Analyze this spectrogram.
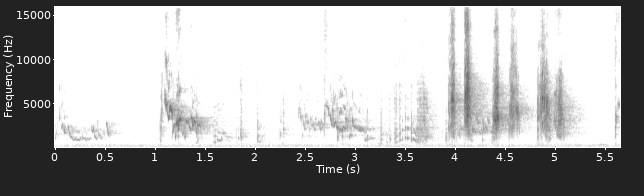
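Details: Pet budgerigar, a white male, playing on a playground outside its cage: varied warbling chatter of falling chirps and buzzy squeaks, building to loud, harsh rapid bursts near the end.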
